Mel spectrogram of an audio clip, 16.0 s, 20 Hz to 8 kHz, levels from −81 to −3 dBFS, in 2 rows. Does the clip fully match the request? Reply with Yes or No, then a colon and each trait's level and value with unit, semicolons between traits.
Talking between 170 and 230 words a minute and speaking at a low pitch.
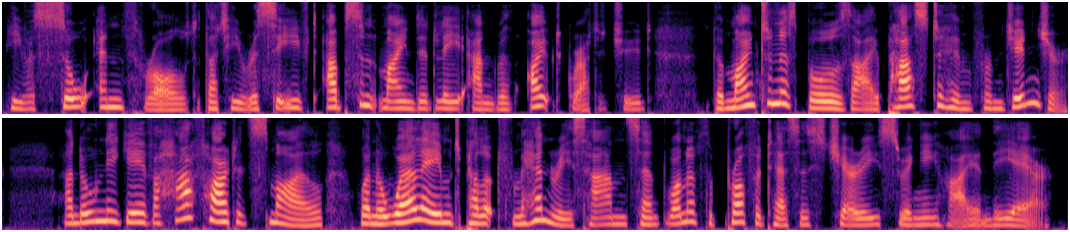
No: average, 175 wpm; high, 200 Hz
